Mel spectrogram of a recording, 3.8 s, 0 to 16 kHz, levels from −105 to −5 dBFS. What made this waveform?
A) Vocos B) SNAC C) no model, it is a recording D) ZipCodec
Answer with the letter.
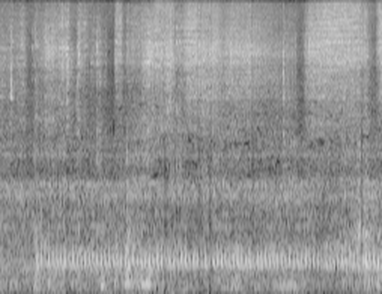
C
